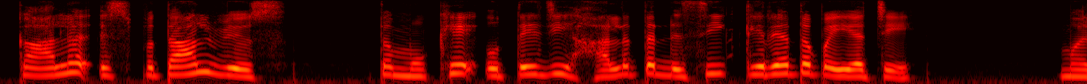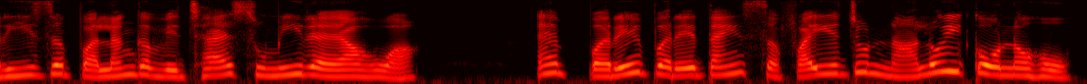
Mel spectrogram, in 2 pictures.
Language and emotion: Sindhi, disgusted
